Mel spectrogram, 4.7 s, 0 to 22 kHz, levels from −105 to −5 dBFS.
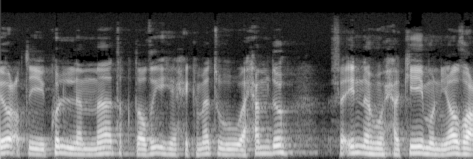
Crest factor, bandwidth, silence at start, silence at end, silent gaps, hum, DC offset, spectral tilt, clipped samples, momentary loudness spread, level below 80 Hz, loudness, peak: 18 dB; 11 kHz; 0 s; 0 s; none; none; under 0.1%; -7.5 dB/octave; under 0.1%; 6 LU; -64 dBFS; -20 LUFS; 0 dBFS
